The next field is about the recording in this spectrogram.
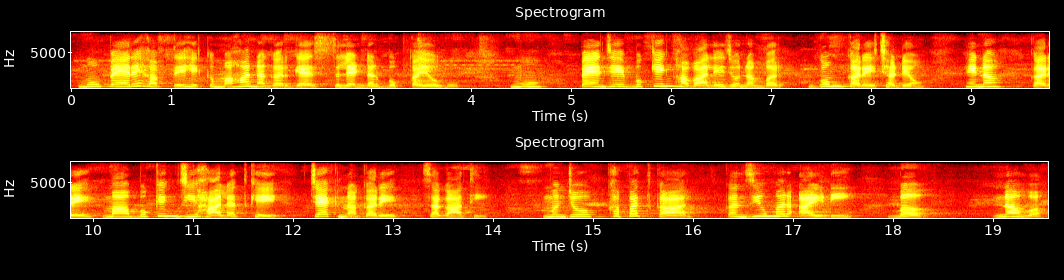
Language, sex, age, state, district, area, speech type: Sindhi, female, 30-45, Uttar Pradesh, Lucknow, urban, read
